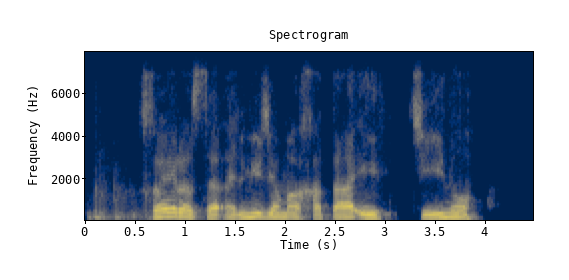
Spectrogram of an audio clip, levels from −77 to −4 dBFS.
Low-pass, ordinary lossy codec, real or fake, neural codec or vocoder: 7.2 kHz; Opus, 16 kbps; fake; codec, 24 kHz, 3 kbps, HILCodec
